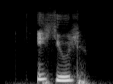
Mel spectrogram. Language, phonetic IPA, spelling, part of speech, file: Russian, [ɪˈjʉlʲ], июль, noun, Ru-июль.ogg
- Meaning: July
